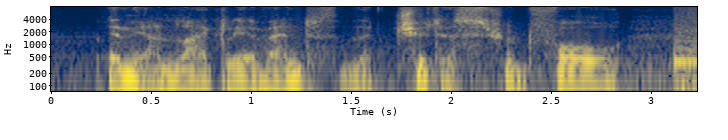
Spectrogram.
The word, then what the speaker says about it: Chitus: emperor I'm not kidding his name is actually pronounced chitus you can find some graffiti in the actual game and it's read aloud to you and it's pronounced chitis Captain Alaris remain in the warehouse until I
